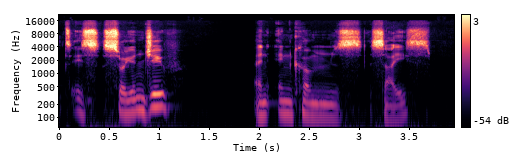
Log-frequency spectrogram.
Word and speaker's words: Saiss: Saiss is normal. That's how you pronounce it.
